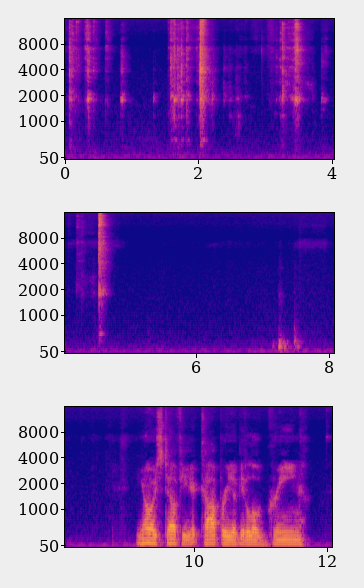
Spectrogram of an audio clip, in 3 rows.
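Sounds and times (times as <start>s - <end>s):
metallic clicks of rifle handling: 0.0s - 4.8s.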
